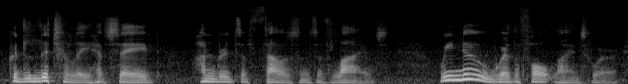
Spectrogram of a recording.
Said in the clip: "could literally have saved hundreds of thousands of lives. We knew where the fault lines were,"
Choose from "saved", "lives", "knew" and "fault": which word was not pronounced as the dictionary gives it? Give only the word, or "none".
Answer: none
